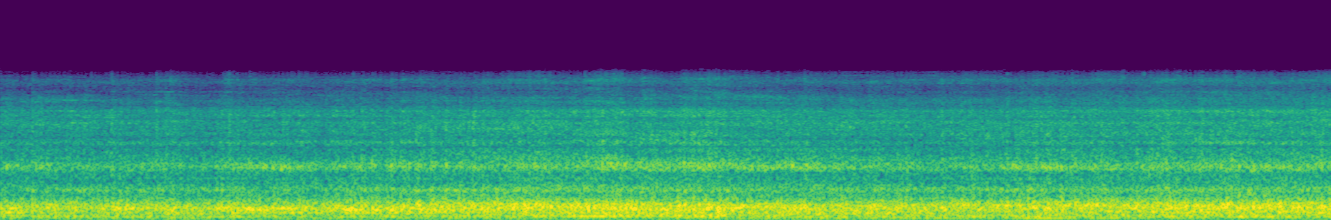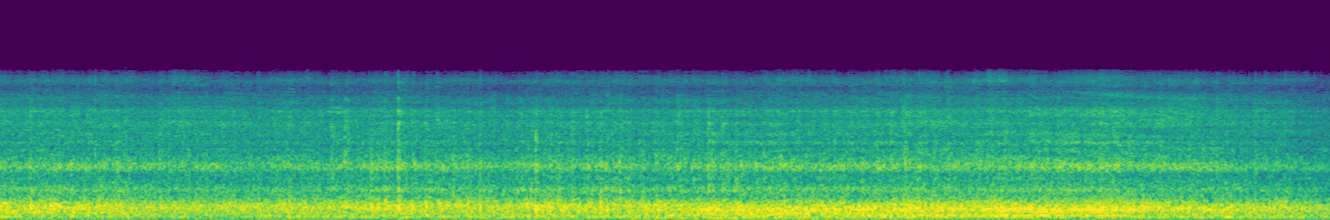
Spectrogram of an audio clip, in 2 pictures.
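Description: Freight train cars rolling past at a steady speed: a continuous rumble of steel wheels on rail, with a thin steady tone running through it.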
